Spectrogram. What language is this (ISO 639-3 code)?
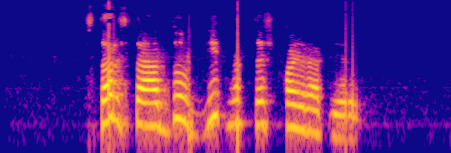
bak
